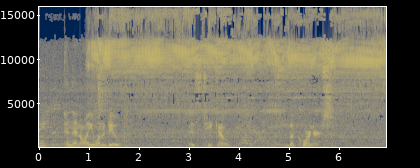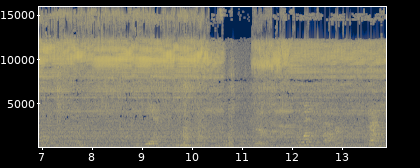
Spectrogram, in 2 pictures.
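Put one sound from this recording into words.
Electric clippers buzz with a steady high whine.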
